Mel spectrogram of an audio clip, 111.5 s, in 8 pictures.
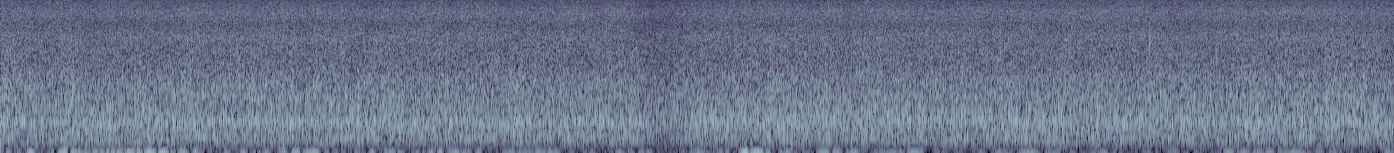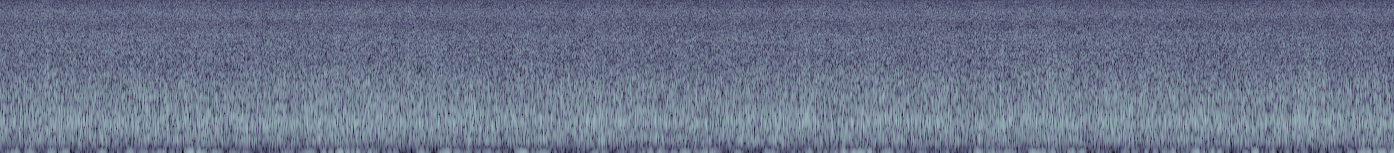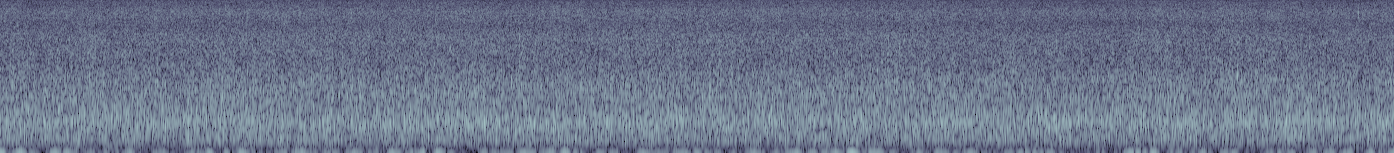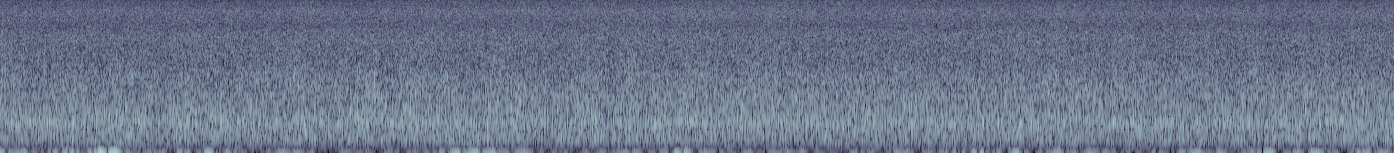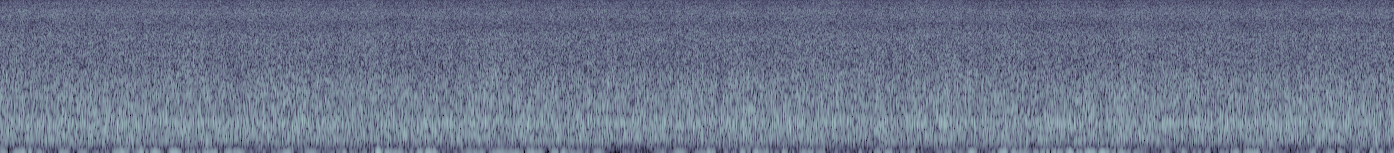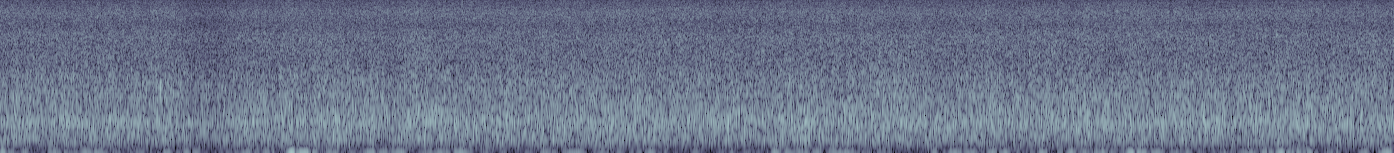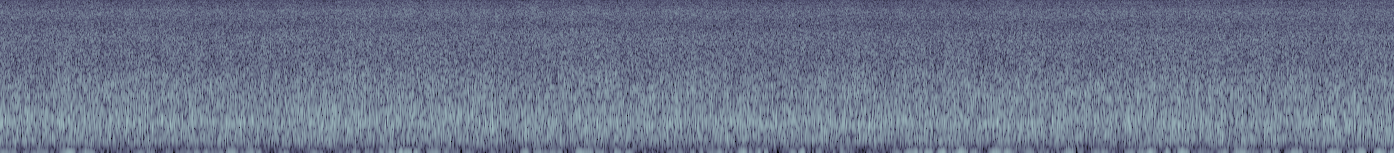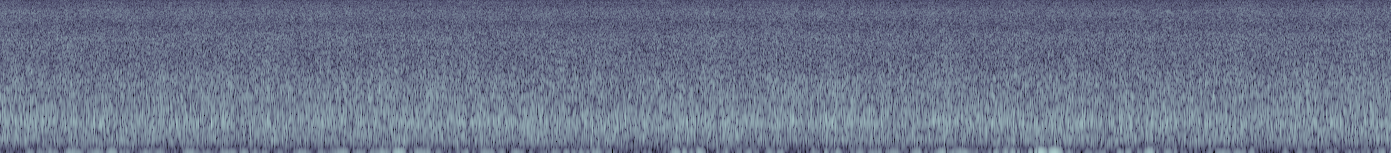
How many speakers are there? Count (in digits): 0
